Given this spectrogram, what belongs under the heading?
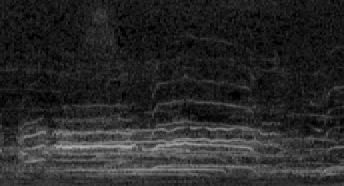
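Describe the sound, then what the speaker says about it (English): Crowd of Johnny Depp fans gathered outside the Virginia courthouse, cheering and whooping together in a sustained, fairly loud outdoor roar with rising and falling shouted voices. "Outside the Virginia courthouse, Depp fans gather to cheer on their hero."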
